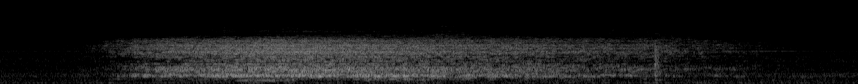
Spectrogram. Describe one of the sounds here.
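A soft synthesized tone swells and slowly fades through a television speaker.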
